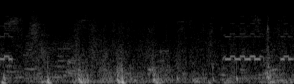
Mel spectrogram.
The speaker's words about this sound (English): Could you answer the phone then, please?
